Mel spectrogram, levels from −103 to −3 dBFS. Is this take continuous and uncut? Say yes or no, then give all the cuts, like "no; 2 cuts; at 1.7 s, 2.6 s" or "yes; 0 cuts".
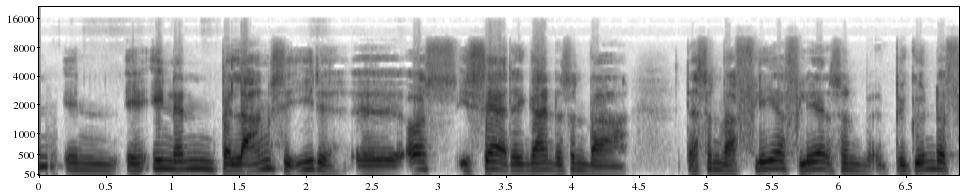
yes; 0 cuts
